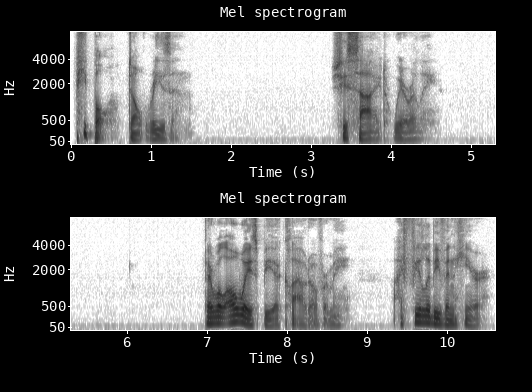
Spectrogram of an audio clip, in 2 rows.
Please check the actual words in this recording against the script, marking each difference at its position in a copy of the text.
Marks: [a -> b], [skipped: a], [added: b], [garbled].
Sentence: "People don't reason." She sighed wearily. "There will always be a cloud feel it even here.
"People don't reason." She sighed wearily. "There will always be a cloud [added: over me I] feel it even here.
